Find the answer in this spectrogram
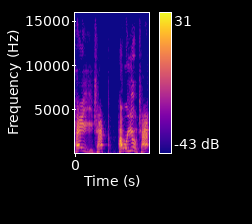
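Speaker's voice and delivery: put-on old-fashioned movie-style chap voice. Imitating how people used to talk in old movies: old movie talk. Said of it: "They used to talk different".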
